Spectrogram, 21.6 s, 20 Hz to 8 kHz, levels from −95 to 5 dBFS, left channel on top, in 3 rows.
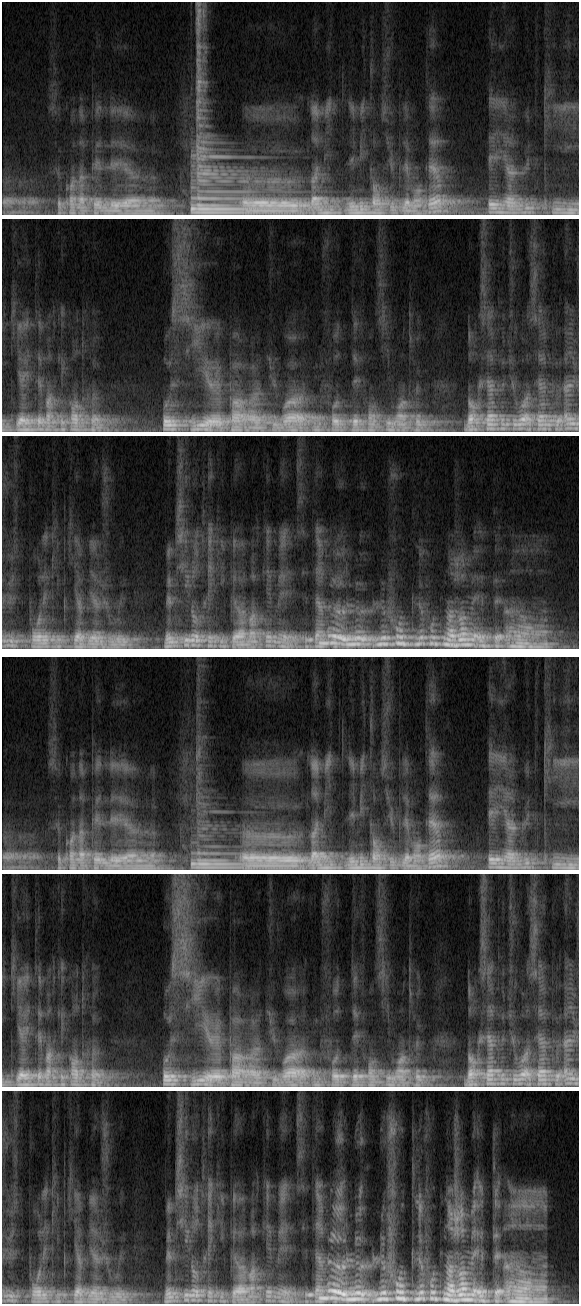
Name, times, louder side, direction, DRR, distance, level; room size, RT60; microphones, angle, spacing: voice 1, 0.0-2.0 2.2-2.5 3.0-5.6 6.1-8.5 9.2-16.1 16.4-18.5, right 1 dB, 20° right, 0.9 m, -28 dB
Guitar, 2.4-5.6, left 5 dB, 45° left, 0.3 m, -31 dB
voice 2, 18.2-21.2, right 7 dB, 70° right, 0.3 m, -19 dB
12.0 x 6.0 x 7.3 m
head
